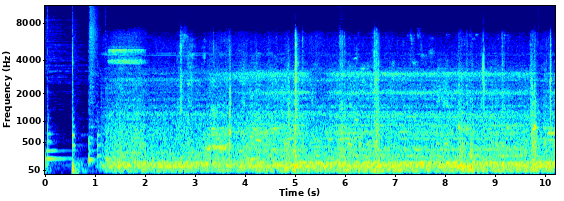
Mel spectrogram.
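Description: A train rumbles steadily along a track.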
